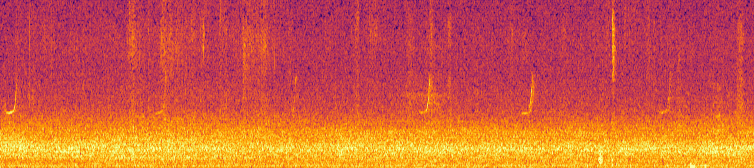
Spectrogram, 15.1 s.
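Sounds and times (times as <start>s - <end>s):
bird chirping: 0.0s - 0.4s, 8.2s - 9.0s, 10.4s - 10.8s, 13.1s - 13.7s
steady background hiss: 0.0s - 15.0s.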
